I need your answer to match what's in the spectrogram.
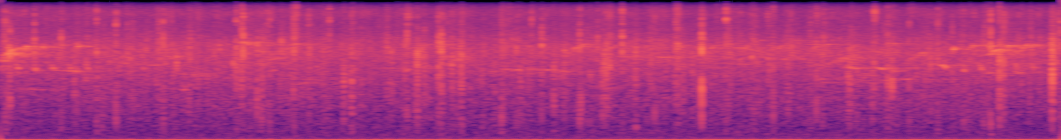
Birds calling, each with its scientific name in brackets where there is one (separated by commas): Iiwi (Drepanis coccinea), Apapane (Himatione sanguinea)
